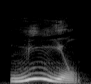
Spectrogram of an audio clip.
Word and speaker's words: mignon: Mignon, okay, here in that case, G-N-O-N, gnon, mignon. Sourd, final day not pronounced, O-U together, ou sourd.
